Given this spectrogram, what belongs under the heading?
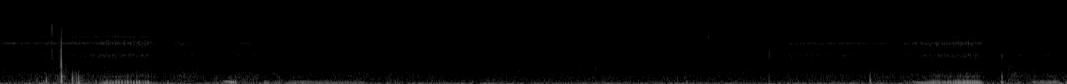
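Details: Snoring: soft, low rumbling snores with each breath in a quiet room, about two cycles heard; ordinary snoring during sleep.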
